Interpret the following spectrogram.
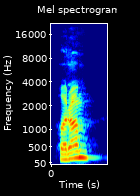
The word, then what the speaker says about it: Khurram: If you know me, me calling myself Khurram might sound weird because the K is silent. It's actually pronounced Khurram.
